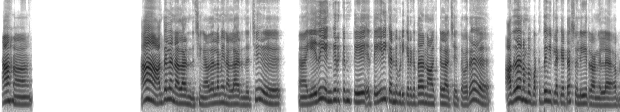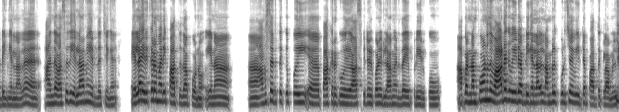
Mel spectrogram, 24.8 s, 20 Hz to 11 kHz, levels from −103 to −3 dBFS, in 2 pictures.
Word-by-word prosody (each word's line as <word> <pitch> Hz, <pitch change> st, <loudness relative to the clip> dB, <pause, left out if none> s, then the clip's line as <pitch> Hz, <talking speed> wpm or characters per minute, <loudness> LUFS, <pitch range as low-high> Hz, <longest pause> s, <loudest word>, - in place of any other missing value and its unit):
ஆஹா! 250 Hz, -9 st, +1 dB, 2.4 s
ஆ, -, -, +1 dB, 0.3 s
அதெல்லாம் 285 Hz, +5 st, +2 dB
நல்லா 195 Hz, -1 st, +5 dB
இருந்துச்சுங்க. 165 Hz, -1 st, -7 dB
அது 185 Hz, -, -2 dB
எல்லாமே 210 Hz, +1 st, -2 dB
நல்லா 180 Hz, +1 st, 0 dB
இருந்துச்சு. 165 Hz, -, -8 dB, 0.8 s
அ -, -, -3 dB, 0.2 s
எது 230 Hz, +7 st, +3 dB
எங்கு 250 Hz, +1 st, -3 dB
இருக்குனு 265 Hz, -1 st, -4 dB
தே 225 Hz, -, +4 dB, 0.3 s
தேடி 260 Hz, +8 st, +1 dB
கண்டுபிடிக்கிறதுக்கு 215 Hz, -4 st, -1 dB
தான் 215 Hz, -1 st, +2 dB
நாட்கள் 190 Hz, 0 st, -1 dB
ஆச்சே 175 Hz, -, -6 dB
தவிர, 165 Hz, +9 st, -5 dB, 0.8 s
அதுதான் 285 Hz, +6 st, +5 dB
நம்ம 240 Hz, -3 st, -2 dB
பக்கத்து 250 Hz, +4 st, -1 dB
வீட்ல 235 Hz, -2 st, -1 dB
கேட்டா 205 Hz, +2 st, -1 dB
சொல்லிறாங்கள்ல 175 Hz, -5 st, -2 dB, 0.2 s
அப்டிங்கிறனால, 155 Hz, +1 st, -6 dB, 0.5 s
அந்த 190 Hz, +2 st, -1 dB
வசதி 240 Hz, +4 st, -4 dB
எல்லாமே 230 Hz, +2 st, 0 dB
இருந்துச்சுங்க. 170 Hz, -3 st, -8 dB, 0.4 s
எல்லாம் 255 Hz, +3 st, +7 dB
இருக்கிற 265 Hz, +3 st, +2 dB
மாரி 245 Hz, 0 st, +2 dB
பார்த்து 200 Hz, -2 st, +1 dB
தான் 185 Hz, 0 st, -3 dB
போனோம். 160 Hz, -2 st, -5 dB
ஏன்னா, 175 Hz, +1 st, -1 dB, 0.6 s
அ -, -, -3 dB, 0.2 s
அவசரத்துக்கு 230 Hz, +1 st, -3 dB
போய் 220 Hz, 0 st, +3 dB, 0.5 s
பாக்கறதுக்கு 195 Hz, 0 st, -1 dB
ஒரு 185 Hz, -, -1 dB
ஹாஸ்பிட்டல் 190 Hz, +2 st, -4 dB
கூட 195 Hz, -, 0 dB
இல்லாம 175 Hz, +1 st, -2 dB
இருந்தா 180 Hz, +2 st, -2 dB
எப்டி 170 Hz, -1 st, -7 dB
இருக்கும்? 160 Hz, +1 st, -8 dB, 0.4 s
அப்புறம் 220 Hz, +2 st, +1 dB
நா -, -, +7 dB
போனது 275 Hz, 0 st, +5 dB
வாடகை 270 Hz, +4 st, +8 dB
வீடு 245 Hz, 0 st, +3 dB
அப்டிங்கிறனால 210 Hz, 0 st, 0 dB
நம்ளுக்கு 225 Hz, +2 st, -3 dB
புடுச்ச 225 Hz, +2 st, -3 dB
வீட்ட 205 Hz, +1 st, -4 dB
பார்த்துக்கலாமில்ல. 165 Hz, +2 st, -3 dB
205 Hz, 145 wpm, -21 LUFS, 175-230 Hz, 2.4 s, வாடகை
